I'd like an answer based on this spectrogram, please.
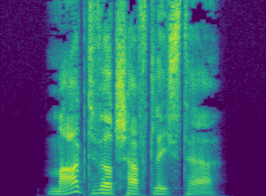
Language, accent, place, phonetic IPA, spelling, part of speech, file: German, Germany, Berlin, [ˈmaʁktvɪʁtʃaftlɪçstɐ], marktwirtschaftlichster, adjective, De-marktwirtschaftlichster.ogg
- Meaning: inflection of marktwirtschaftlich: 1. strong/mixed nominative masculine singular superlative degree 2. strong genitive/dative feminine singular superlative degree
